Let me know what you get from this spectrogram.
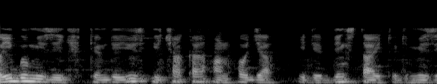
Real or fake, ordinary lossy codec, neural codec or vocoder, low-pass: real; none; none; 5.4 kHz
